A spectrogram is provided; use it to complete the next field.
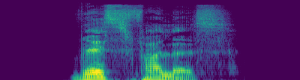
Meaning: genitive singular of Wesfall
- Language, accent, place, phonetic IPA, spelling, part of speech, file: German, Germany, Berlin, [ˈvɛsfaləs], Wesfalles, noun, De-Wesfalles.ogg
